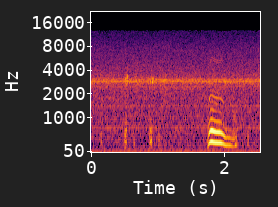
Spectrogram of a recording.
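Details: Eurasian eagle-owl at its nest on February 3, 2014, around 18:10, during a prey transfer with the male on the nest. After soft faint clicks comes one loud, tonal, slightly falling call lasting about half a second, over a steady background hum.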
